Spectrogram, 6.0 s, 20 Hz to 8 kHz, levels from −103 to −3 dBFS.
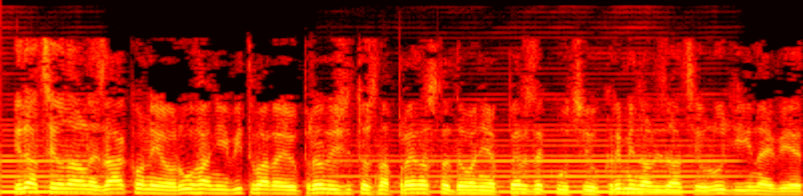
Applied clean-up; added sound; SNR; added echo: none; Bowed string instrument; 11 dB; none.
